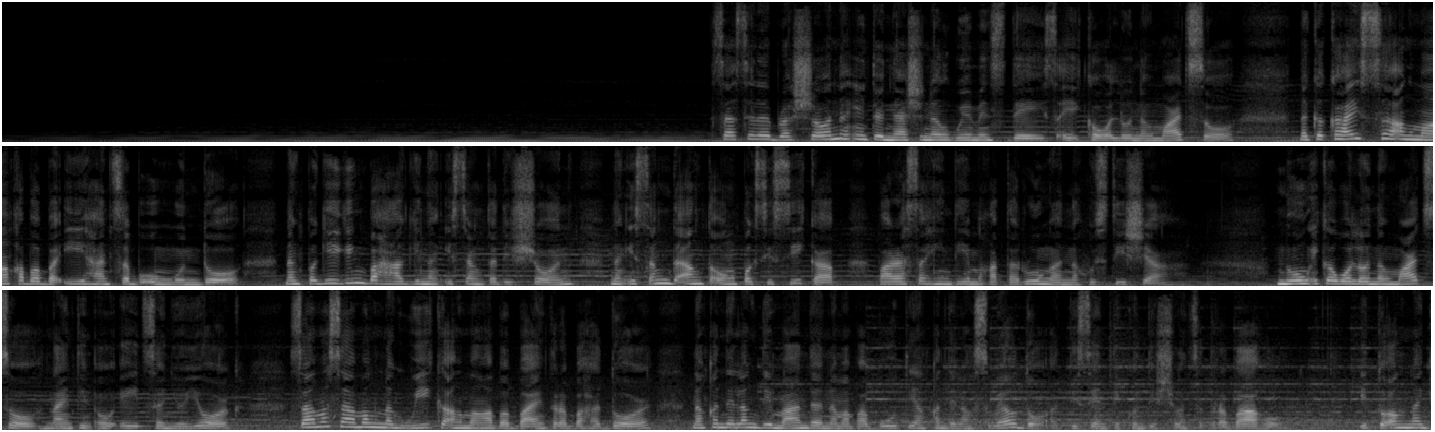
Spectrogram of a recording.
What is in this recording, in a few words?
Filipino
